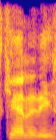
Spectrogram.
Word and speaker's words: Chennedy Carter: Yeah, it definitely is spelled Chennedy, but they say it's Kennedy, so she saying name Kennedy, her name Kennedy.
